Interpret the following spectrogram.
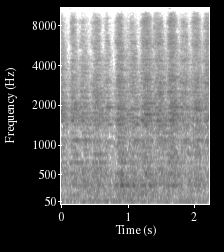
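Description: Black pastel pencil rubbed on its side across pastel paper, faint quick back-and-forth strokes several a second, darkening a dark area of the drawing.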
